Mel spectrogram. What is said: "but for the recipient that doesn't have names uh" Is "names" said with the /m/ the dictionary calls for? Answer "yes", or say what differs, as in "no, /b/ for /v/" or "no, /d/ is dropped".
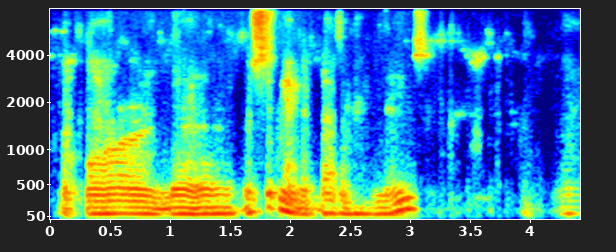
no, /m/ is dropped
